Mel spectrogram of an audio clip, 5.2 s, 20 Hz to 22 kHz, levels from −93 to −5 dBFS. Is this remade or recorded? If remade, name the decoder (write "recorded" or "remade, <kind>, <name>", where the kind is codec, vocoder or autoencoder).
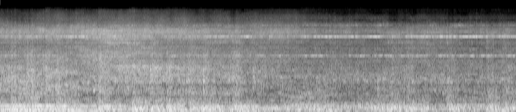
remade, autoencoder, DAC-VAE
